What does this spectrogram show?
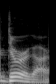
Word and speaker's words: Duergar: They're Duragar. I'm sorry. That's what they're. That's how it's pronounced. Not the Draugr. Yeah, a No, Draugr it's is something Duergar. very different, but it's Yeah, fine. Duergar.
